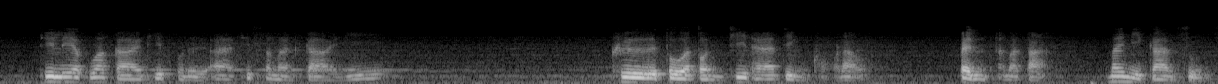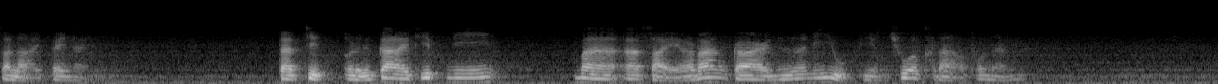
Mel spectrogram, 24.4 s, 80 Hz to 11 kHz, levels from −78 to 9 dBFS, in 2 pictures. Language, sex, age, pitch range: Thai, male, 60-79, 105-130 Hz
